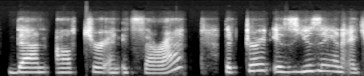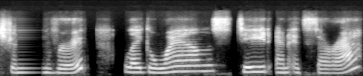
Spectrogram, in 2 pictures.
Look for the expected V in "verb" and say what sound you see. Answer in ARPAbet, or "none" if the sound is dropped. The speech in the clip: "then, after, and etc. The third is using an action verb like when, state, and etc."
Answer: V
